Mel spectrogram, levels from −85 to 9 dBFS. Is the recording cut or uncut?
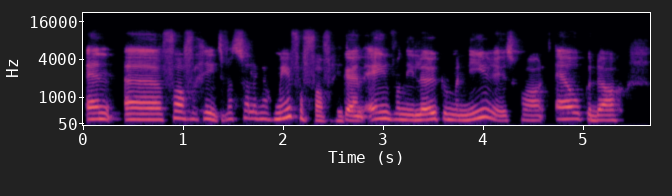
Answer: cut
